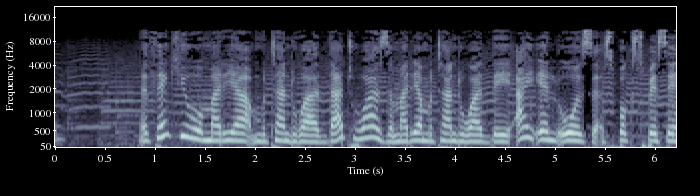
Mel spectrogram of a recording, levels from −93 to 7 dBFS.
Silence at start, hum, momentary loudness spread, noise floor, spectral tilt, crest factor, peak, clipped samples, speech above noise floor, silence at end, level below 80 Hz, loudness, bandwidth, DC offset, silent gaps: 0 s; none; 5 LU; -41 dBFS; -4.5 dB/octave; 16 dB; -2 dBFS; under 0.1%; 24 dB; 0 s; -38 dBFS; -17 LUFS; 11.5 kHz; under 0.1%; none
